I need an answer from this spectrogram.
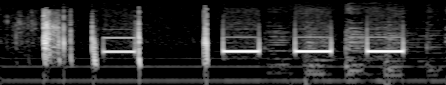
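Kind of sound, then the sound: signal or alarm, telephone busy tone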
